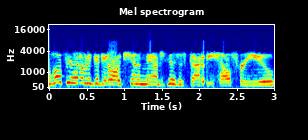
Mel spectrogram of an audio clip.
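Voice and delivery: ordinary talk

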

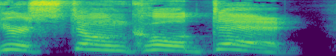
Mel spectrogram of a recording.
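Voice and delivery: very slow, high, drawn-out, bellowed yell. Voicing a charging villain taunting a player character: Lancelot yelling. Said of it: "Lancelot yells".

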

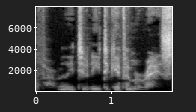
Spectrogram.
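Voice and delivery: whispered, barely audible mumbling mutter. A man is barely heard in his clean office, muttering to himself. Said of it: "you just barely hear him muttering to himself".

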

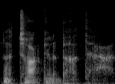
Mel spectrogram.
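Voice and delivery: hushed, low, unvoiced whisper.

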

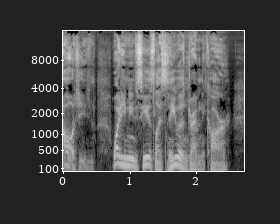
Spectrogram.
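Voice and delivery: play-acted, fast, all-indignant voice. Describing a film scene, quoting a character's reply to a cop; retelling indignant protest. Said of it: "she gets all indignant and says".

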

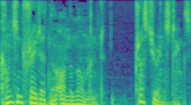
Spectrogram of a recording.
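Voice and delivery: put-on light Irish accent. Trying out voice acting lines, slight Irish accent. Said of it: "that slight Irish, I-, Irish accent".

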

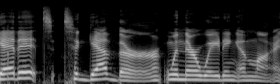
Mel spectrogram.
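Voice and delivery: ordinary delivery

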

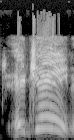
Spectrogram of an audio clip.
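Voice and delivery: loud high yell. Retelling a loud yell on an airport train: imitating Bobby Heenan yelling. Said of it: "He yells".

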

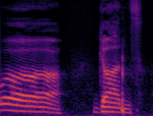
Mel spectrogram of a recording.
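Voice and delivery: mock patronizing, low condescending drawl, drawn-out "whoa". Describing his reaction to others shooting the Robomen, mock-condescending. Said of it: "he very condescendingly is just like".

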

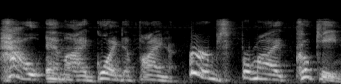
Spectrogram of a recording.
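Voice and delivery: play-acted furious woman yelling. A new gardener recounts a woman yelling at her, imitating a furious woman. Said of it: "she was furious".

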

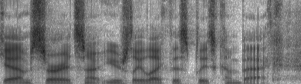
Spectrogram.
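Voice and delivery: very low, rushed, embarrassed and sheepish. Retelling what the man said after yelling everyone out, retelling a sheepish apology. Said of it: "very sheepishly is kind of like".

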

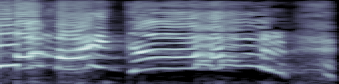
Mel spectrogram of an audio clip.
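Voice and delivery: very high shouted scream, shrieked and drawn out. Retelling a friend's reaction to a posted video: imitating someone screaming. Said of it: "And she starts screaming in the spray tan".

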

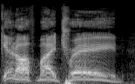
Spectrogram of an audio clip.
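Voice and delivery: very high, rasping, rough, furious shout. Retelling a movie scene with the subway ghost: imitating an angry subway ghost. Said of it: "this angry subway".

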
